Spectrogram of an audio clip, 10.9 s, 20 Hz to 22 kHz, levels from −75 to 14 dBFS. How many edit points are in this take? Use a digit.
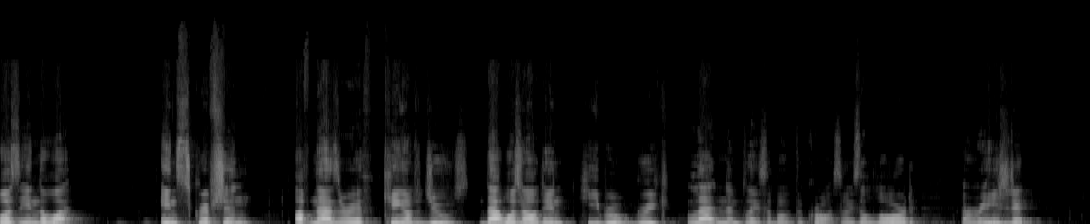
7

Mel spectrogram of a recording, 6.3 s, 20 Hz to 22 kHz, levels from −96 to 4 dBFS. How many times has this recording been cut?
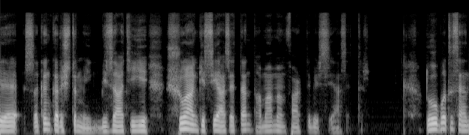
0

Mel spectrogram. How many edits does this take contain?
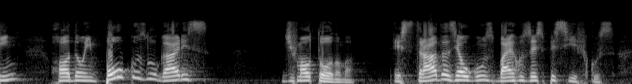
1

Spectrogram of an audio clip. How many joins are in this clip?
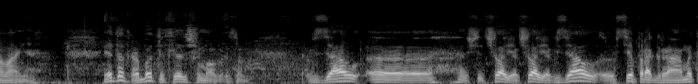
3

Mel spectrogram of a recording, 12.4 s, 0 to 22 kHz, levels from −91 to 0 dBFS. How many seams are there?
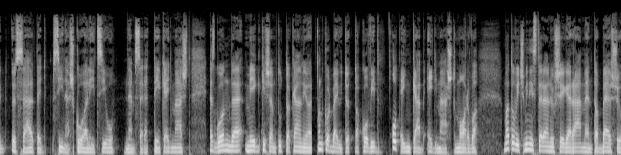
5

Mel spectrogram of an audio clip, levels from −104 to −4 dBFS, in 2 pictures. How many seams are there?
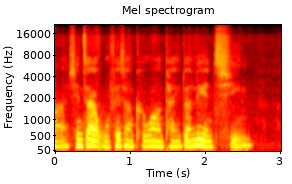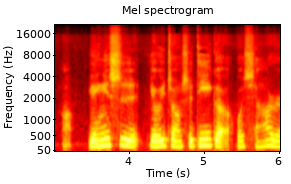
1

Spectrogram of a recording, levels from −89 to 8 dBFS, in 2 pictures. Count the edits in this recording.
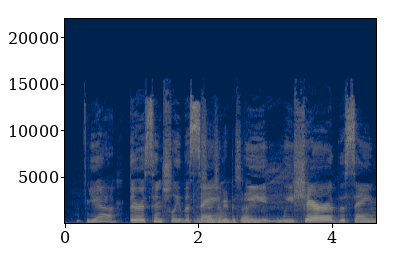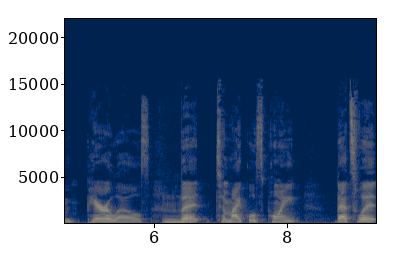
1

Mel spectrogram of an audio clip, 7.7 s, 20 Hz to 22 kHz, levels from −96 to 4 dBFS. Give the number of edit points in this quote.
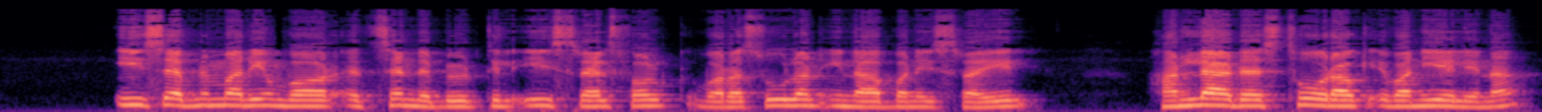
0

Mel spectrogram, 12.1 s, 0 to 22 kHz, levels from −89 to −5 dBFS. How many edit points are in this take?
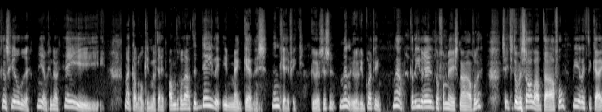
4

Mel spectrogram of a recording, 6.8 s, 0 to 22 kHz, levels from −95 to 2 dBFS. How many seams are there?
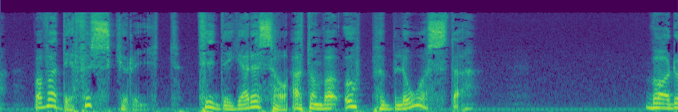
2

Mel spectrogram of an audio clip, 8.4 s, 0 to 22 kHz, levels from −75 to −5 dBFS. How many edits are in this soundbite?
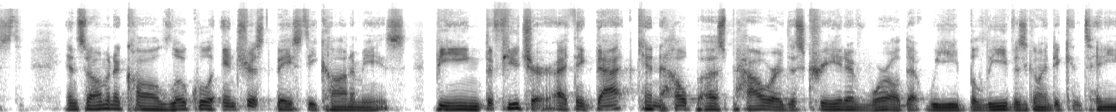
1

